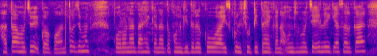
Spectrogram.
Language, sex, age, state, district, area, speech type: Santali, female, 18-30, Jharkhand, East Singhbhum, rural, spontaneous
